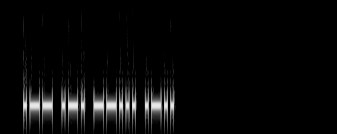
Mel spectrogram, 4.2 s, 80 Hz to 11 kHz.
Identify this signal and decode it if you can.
Morse code, heard as a keyed tone, about 31 wpm, 700 Hz. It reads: WR7L
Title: USA Call Signs - 4 Characters - Repeated 3x - 30wpm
